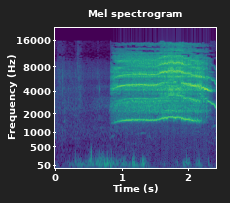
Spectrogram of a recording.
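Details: Owl giving an unusual cry: one loud, steady screeching note of about a second and a half, harsh and rich in high overtones, starting abruptly after quiet background rumble and ending sharply.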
